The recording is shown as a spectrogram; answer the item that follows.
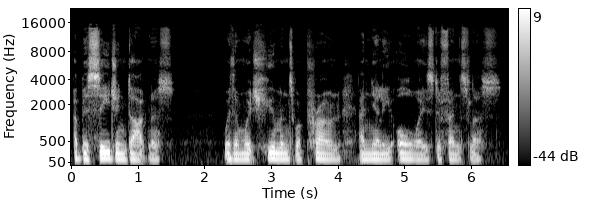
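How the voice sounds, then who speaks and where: Male horror narrator: low, husky voice, measured and brooding, restrained intonation. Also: level tone, a little mellow. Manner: slow, brooding, deliberate delivery. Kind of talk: dark horror audiobook narration.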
